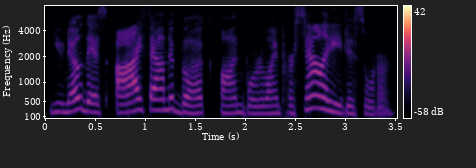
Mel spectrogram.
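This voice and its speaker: Lively, bright-voiced middle-aged mother. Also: medium pitch, brisk, no echo. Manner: animated storyteller acting out quoted voices. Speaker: interview guest, mother. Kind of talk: casual chat.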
